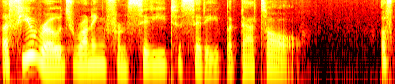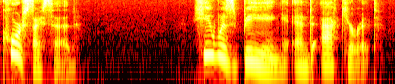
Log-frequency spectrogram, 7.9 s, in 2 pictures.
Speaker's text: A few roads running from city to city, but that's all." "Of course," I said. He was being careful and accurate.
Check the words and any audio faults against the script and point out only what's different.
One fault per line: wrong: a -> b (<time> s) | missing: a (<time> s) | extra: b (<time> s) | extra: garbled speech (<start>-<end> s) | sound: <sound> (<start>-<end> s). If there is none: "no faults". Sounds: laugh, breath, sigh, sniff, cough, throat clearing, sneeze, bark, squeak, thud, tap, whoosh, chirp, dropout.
missing: careful (6.8 s)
